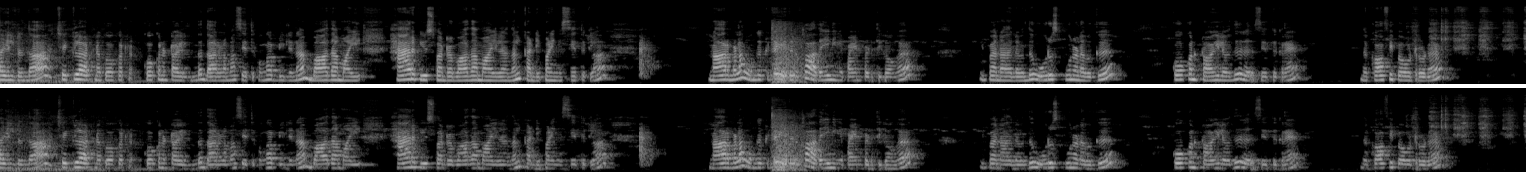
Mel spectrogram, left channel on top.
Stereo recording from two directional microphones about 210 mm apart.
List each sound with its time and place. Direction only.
0.0 s a woman's voice: 40° left (ahead or behind)
7.1 s a woman's voice: 40° left (ahead or behind); by 9.0 s 20° left (ahead or behind)
9.8 s a woman's voice: 35° left (ahead or behind)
